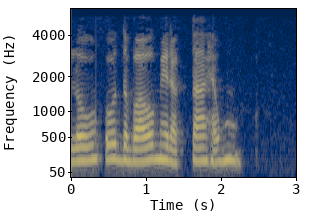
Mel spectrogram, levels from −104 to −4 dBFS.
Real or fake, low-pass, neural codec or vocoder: real; 5.4 kHz; none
